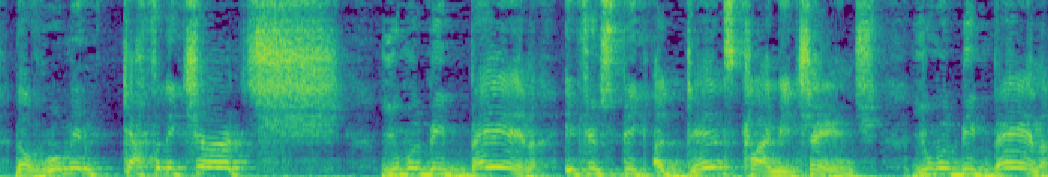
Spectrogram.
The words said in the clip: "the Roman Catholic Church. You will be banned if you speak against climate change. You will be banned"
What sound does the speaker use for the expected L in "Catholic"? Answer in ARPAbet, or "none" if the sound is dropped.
L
